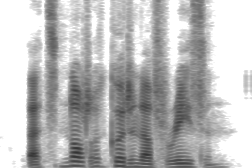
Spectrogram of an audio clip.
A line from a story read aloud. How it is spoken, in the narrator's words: Malfoy growled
